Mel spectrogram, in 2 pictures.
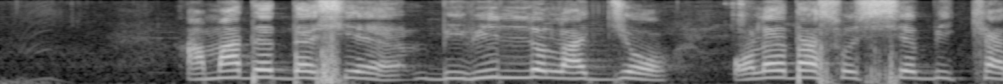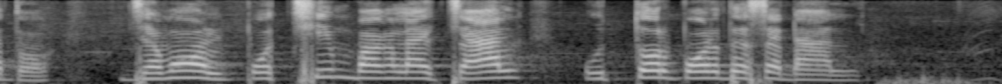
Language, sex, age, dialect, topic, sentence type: Bengali, male, 18-24, Jharkhandi, agriculture, statement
